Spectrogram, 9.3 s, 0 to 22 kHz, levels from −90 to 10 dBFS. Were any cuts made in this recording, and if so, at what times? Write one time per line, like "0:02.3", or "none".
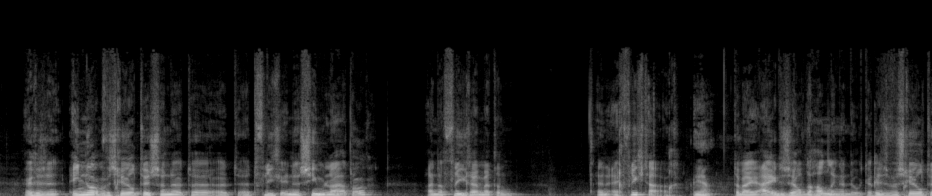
none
